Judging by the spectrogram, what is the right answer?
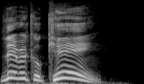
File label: BOAST F; Vocal Planet; R&B Dance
